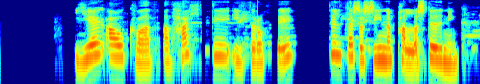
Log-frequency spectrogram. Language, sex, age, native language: Icelandic, female, 30-39, Icelandic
